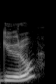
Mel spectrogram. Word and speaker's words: Guro: start barn among but i would pronounce my name as guru i've even had a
